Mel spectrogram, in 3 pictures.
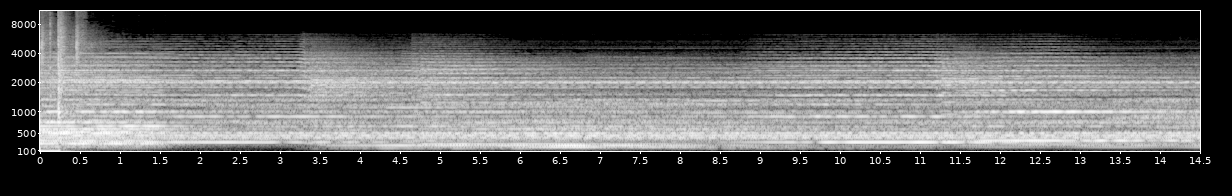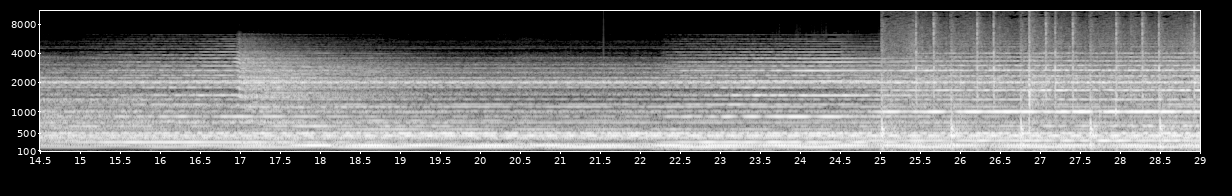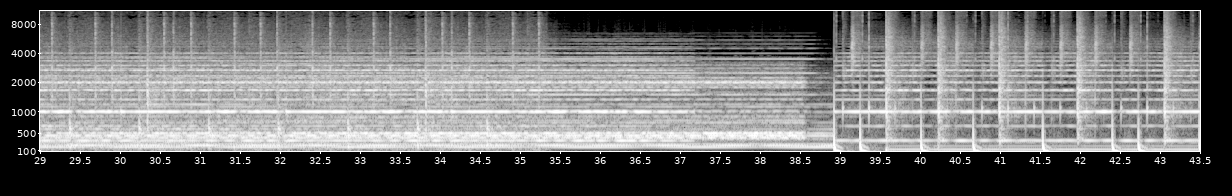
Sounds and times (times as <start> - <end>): Music: 0.0 - 43.5.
